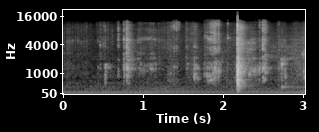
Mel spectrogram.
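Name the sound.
scissors trimming card paper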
